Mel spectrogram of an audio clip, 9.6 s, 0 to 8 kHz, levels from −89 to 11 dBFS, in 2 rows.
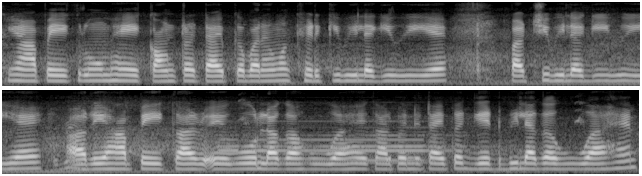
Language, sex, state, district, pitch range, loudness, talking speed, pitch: Hindi, female, Madhya Pradesh, Katni, 190-200 Hz, -15 LUFS, 230 wpm, 195 Hz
